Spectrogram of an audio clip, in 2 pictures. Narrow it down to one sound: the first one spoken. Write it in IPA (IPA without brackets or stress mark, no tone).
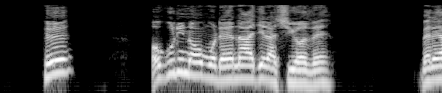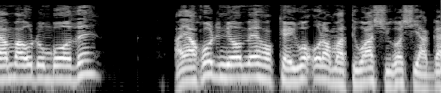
h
